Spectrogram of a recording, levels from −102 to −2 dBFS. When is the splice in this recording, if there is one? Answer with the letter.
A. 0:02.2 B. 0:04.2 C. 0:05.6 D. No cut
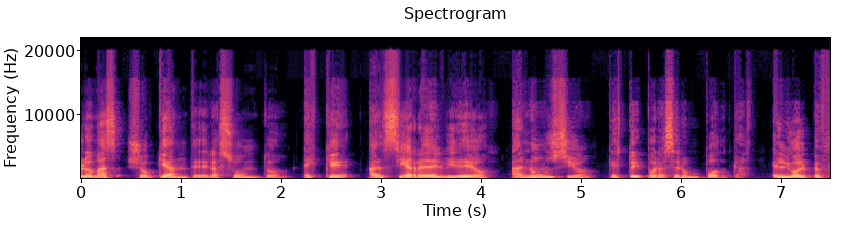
B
